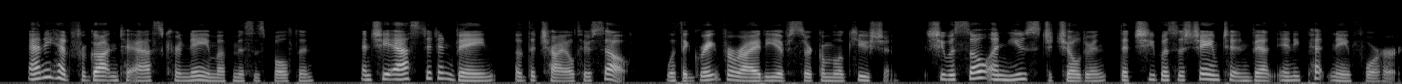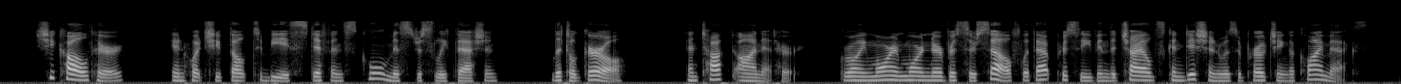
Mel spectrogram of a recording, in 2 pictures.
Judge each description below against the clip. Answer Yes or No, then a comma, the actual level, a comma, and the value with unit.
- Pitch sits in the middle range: Yes, medium, 180 Hz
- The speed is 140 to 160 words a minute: No, average, 175 wpm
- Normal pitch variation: Yes, average, 3.8 semitones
